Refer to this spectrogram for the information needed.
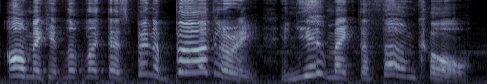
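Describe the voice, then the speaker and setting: Arthur, a man doing a high scheming boy. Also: big pitch swings, slow, pushed and bright, exaggerated voice. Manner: theatrical, spooky, bossy. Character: lonely, scheming boy who loves real mischief.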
